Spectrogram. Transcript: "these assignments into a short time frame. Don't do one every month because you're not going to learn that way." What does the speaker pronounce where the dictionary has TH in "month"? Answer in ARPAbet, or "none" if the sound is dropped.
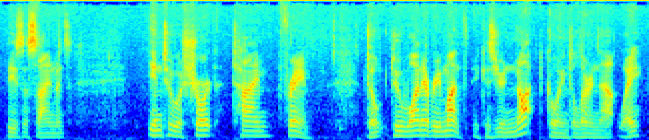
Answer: TH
